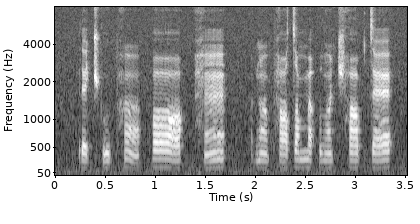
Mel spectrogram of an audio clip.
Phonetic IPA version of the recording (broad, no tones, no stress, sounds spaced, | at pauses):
ɾ ɛ t͡ʃʼ u pʰ ɑ̃ | ɑ | h æ̃ | ɠ ɑ̃ pʰ æ tˤ y m ɛ ʔ ðˤ ɑ̃ t͡ʃʰ ɑ p t æ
